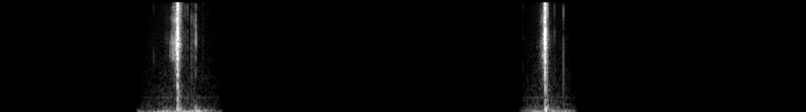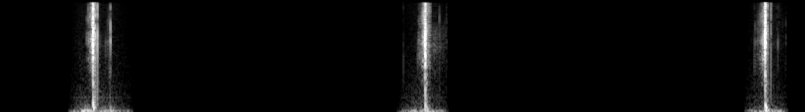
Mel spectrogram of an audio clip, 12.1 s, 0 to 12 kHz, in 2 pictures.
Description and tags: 12 - Lighter strike
Panska, Pansk, CZ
